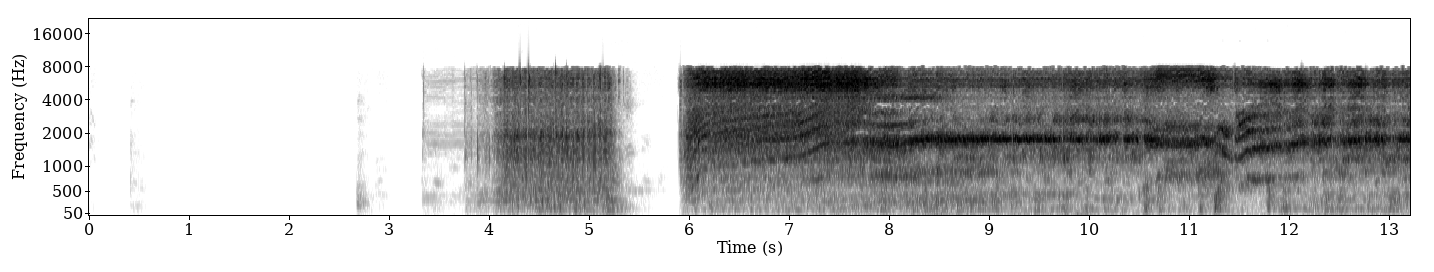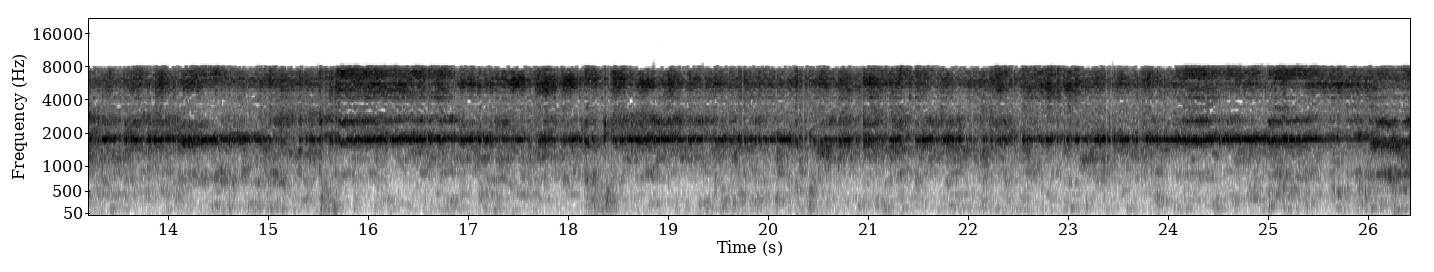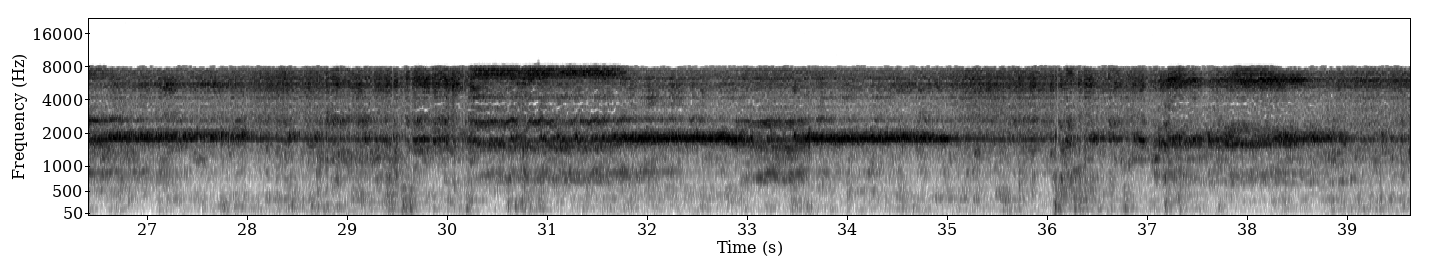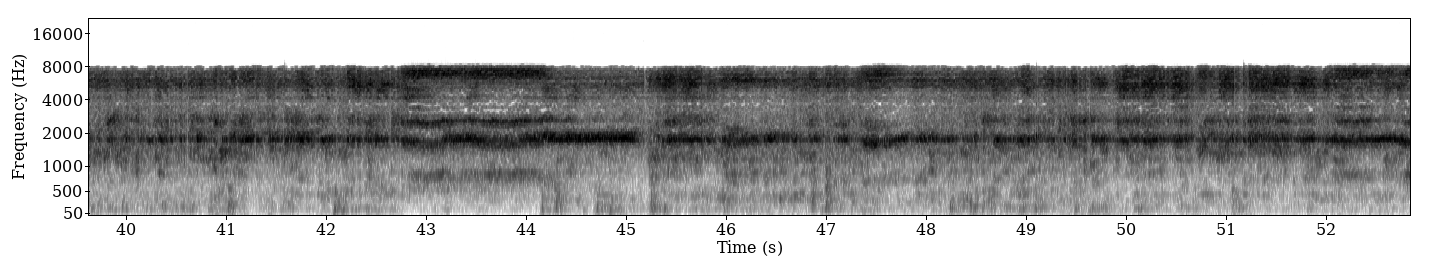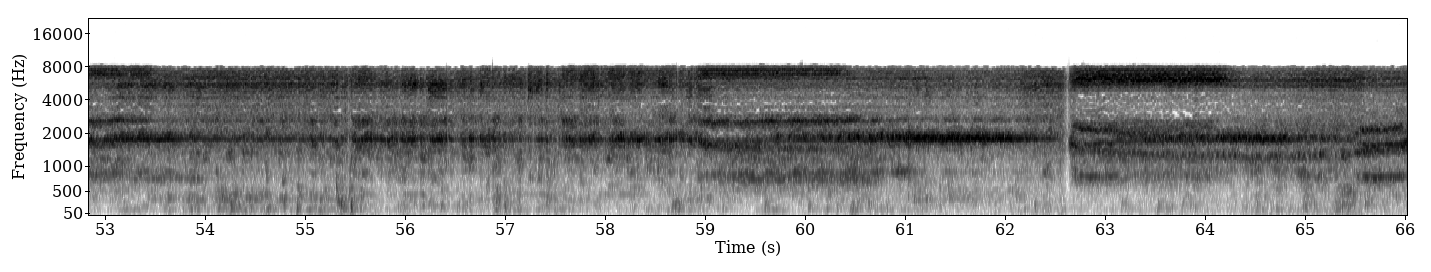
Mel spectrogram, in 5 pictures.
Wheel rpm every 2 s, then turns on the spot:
0, 0, 20, 160, 230, 200, 230, 230, 240, 240, 230, 230, 230, 230, 230, 220, 230, 230, 230, 230, 230, 220, 230, 230, 230, 230, 230, 230, 230, 220, 230, 210, 200.
none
